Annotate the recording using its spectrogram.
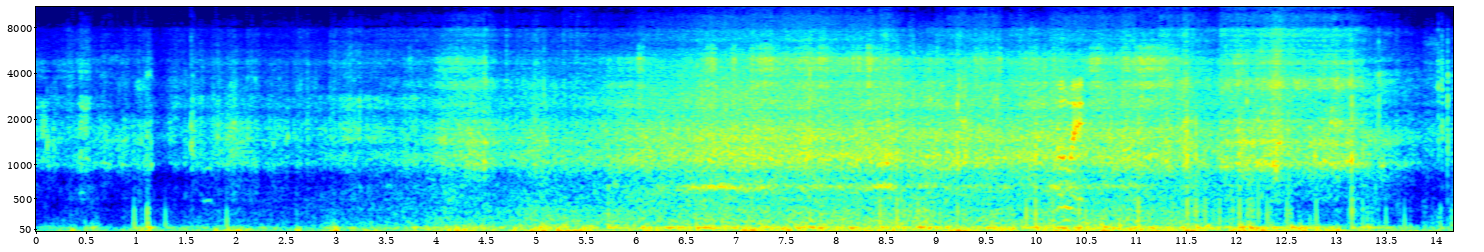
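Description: Wind buffeting the microphone while riding a snowboard over tracked snow, with the hiss and scrape of the board sliding. It grows louder about four seconds in as speed picks up.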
